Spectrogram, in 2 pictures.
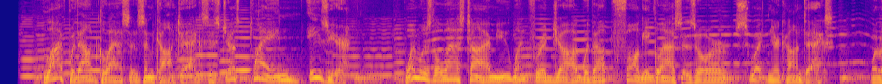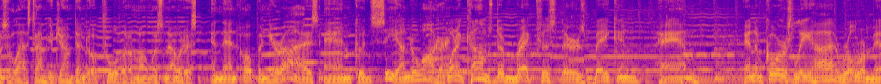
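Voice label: Commercial Folksy Male, Powerful, Deep, Strong; Commercial Voiceover, TV and Radio, Character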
